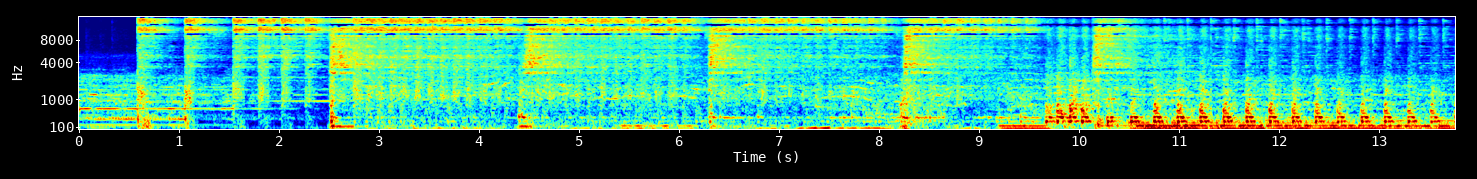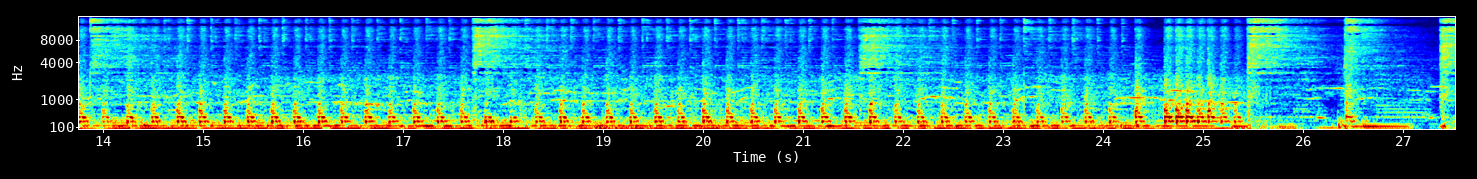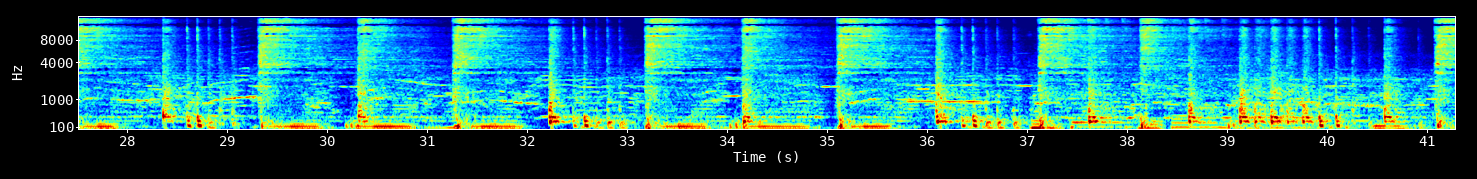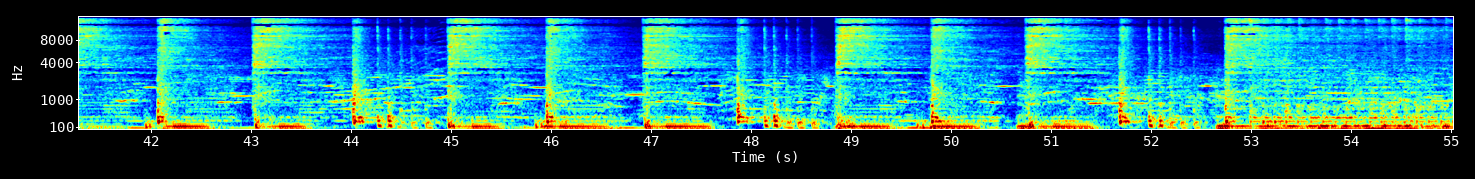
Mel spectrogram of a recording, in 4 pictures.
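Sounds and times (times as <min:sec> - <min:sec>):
cymbals crashing: 0:00.6 - 0:15.5.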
